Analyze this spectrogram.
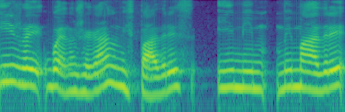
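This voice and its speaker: In a Portuguese accent, a woman with a dark, mellow tone speaks at a very slow pace with ordinary pitch variation, in a very clean recording with a silent background. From Brazil. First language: Portuguese (speaking Spanish). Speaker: spiritual healing lecturer. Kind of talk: lecture.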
